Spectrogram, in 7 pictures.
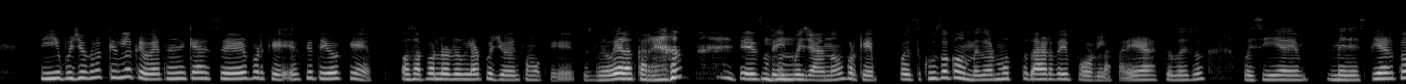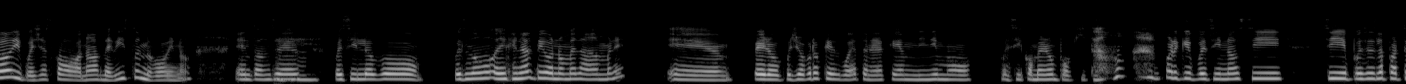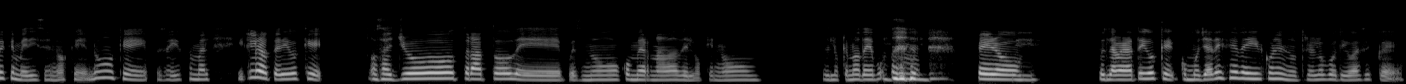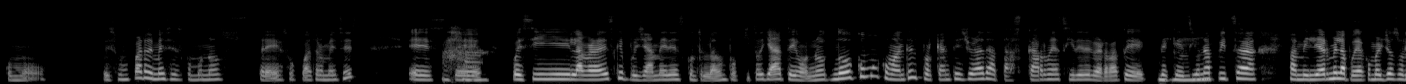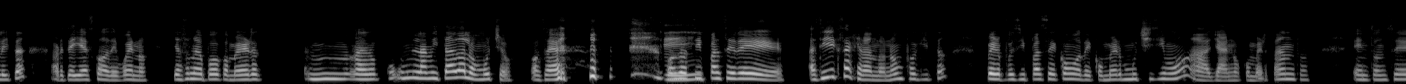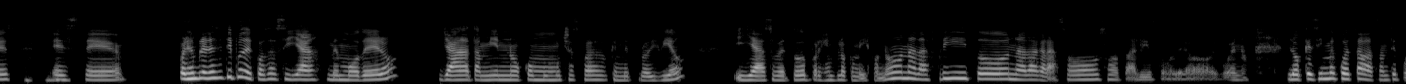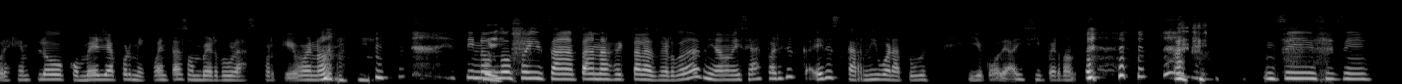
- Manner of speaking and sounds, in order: laughing while speaking: "las carreras"; chuckle; chuckle; laugh; chuckle; chuckle; laugh
- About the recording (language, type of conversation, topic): Spanish, advice, ¿Por qué me siento frustrado/a por no ver cambios después de intentar comer sano?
